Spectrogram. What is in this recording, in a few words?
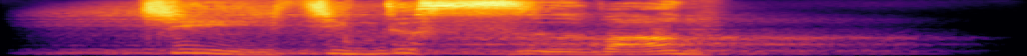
Female BloodElf Attack; ▶寂静的死亡。 ▶Silent death!; 虚空之影瓦莉拉; 攻击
